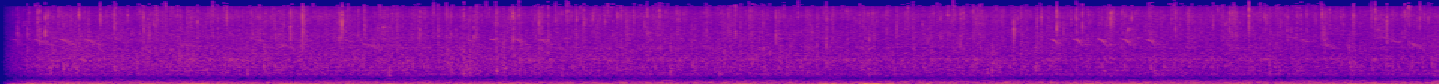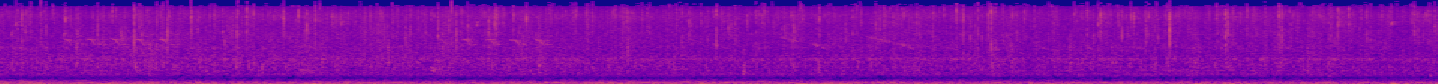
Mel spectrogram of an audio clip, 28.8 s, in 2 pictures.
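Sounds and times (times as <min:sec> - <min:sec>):
gentle rain: 0:00.0 - 0:28.7.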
